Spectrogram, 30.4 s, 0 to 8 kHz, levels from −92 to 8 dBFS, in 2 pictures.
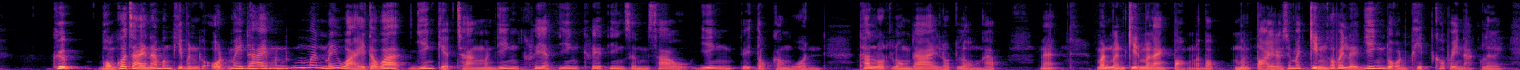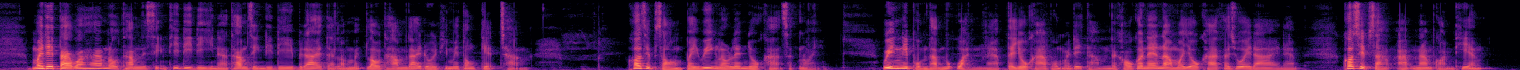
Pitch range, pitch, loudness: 120-155 Hz, 135 Hz, -23 LUFS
